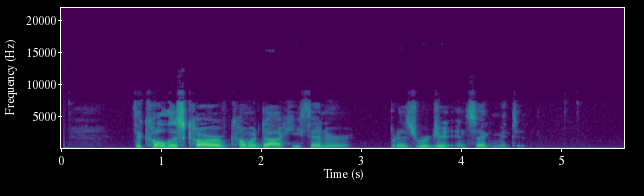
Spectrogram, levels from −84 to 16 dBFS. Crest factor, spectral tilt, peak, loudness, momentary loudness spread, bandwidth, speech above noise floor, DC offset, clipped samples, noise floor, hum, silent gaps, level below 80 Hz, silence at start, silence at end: 18 dB; -4 dB/octave; -2 dBFS; -18 LUFS; 15 LU; 9.2 kHz; 43 dB; under 0.1%; under 0.1%; -61 dBFS; none; none; -58 dBFS; 0.05 s; 1.1 s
